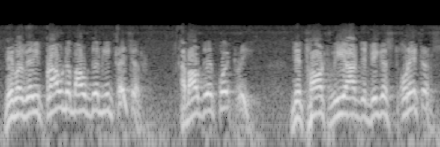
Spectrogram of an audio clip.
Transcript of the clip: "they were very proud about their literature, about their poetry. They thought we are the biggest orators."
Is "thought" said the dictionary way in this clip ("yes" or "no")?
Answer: no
